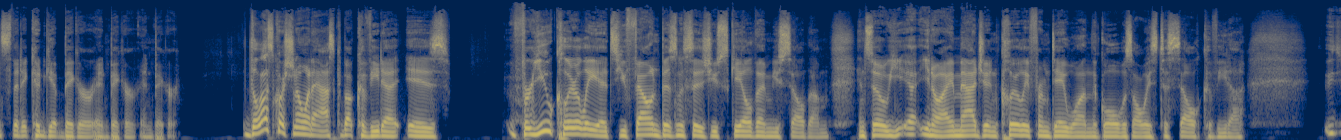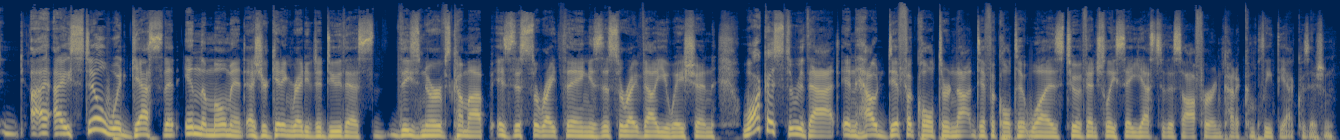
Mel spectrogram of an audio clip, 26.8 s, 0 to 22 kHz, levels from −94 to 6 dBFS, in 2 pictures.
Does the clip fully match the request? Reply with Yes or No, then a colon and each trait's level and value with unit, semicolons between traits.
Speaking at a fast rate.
Yes: fast, 230 wpm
